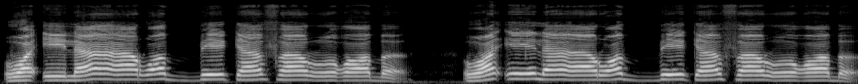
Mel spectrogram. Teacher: یہاں پر رائے ساکنہ کو موٹا پڑھیں گے کیونکہ رائے ساکنہ سے پہلے زبر ہے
